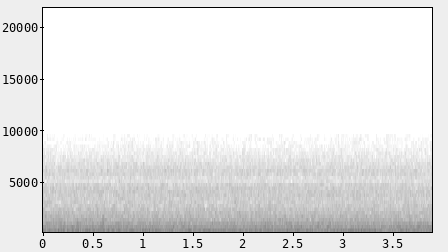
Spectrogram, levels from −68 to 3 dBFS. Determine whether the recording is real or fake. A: real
